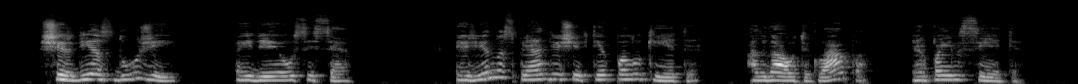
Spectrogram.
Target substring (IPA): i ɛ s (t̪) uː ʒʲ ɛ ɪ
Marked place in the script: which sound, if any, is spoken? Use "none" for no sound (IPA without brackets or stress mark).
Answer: d̪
